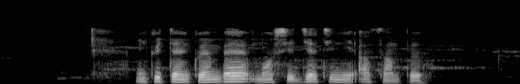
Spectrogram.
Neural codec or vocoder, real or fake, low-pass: none; real; 5.4 kHz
